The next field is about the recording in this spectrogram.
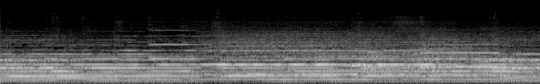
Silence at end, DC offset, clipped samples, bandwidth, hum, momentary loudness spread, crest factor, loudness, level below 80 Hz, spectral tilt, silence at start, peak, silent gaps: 0 s; under 0.1%; under 0.1%; 10 kHz; none; 3 LU; 14 dB; -17 LUFS; -56 dBFS; -6.5 dB/octave; 0 s; -4 dBFS; none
